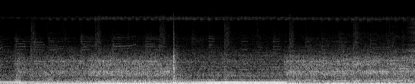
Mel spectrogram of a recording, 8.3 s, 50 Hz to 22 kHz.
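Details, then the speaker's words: Suzuki Samurai at idle with 16B engine, before transmission rebuild: dry, gritty rolling growl from worn manual transmission bearings, nearly gone with clutch pedal in, loud with clutch out, worsening over time; fixed with new bearings, seals and synchros. "so the sound is pretty much not there when the clutch is in but when you let the clutch out you'll really hear these bearings roll in a real kind of a dry bearing sound"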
